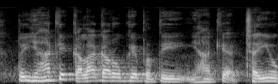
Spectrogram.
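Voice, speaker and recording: A man speaks in a Marathi accent. The recording has noticeable background noise and audible room echo. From India, Madhya Pradesh. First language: Marathi (speaking Hindi). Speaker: arts academy official. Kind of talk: interview.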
